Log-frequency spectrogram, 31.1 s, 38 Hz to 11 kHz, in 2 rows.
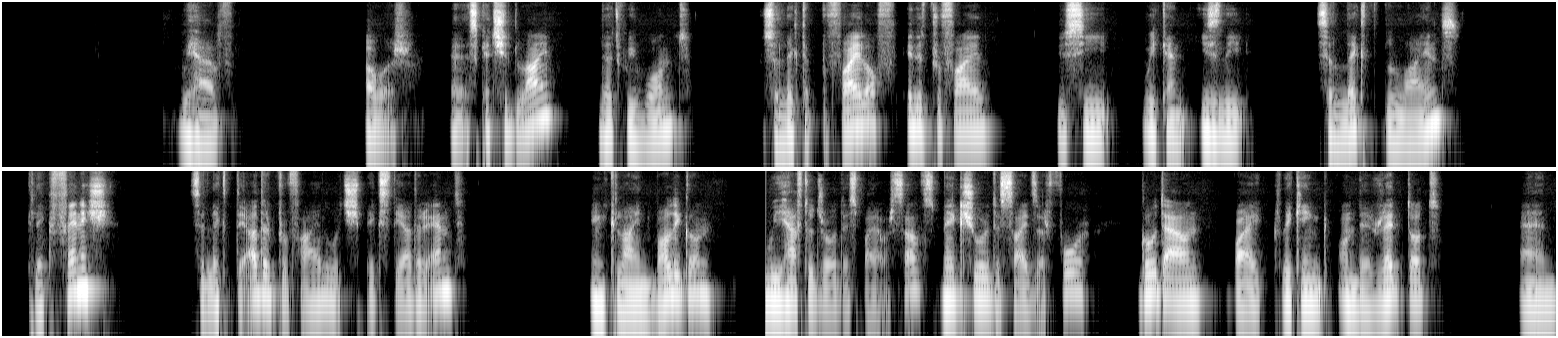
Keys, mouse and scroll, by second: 0.0 click, 2.8 shift+middle click, 8.6 click, 9.9 click, 11.9 click, 14.6 click, 15.2 click, 15.8 click, 17.7 click, 19.0 click, 20.0 click, 23.0 click, 26.7 click, 30.4-30.7 typing.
